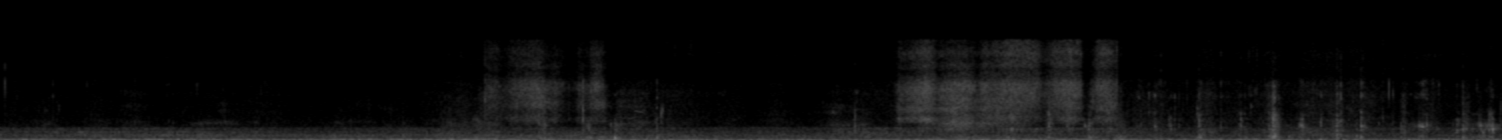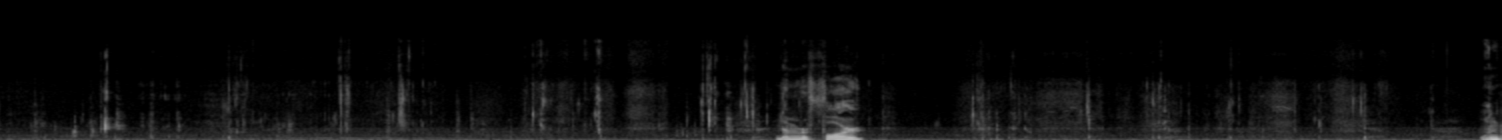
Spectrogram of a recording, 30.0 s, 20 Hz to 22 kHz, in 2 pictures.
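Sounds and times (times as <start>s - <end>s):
person chewing: 5.2s - 6.8s, 10.4s - 22.8s, 23.8s - 29.5s.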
